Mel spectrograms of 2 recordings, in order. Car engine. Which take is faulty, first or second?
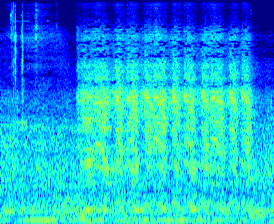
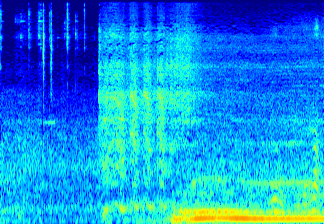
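first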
